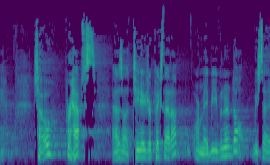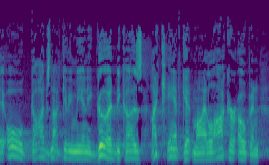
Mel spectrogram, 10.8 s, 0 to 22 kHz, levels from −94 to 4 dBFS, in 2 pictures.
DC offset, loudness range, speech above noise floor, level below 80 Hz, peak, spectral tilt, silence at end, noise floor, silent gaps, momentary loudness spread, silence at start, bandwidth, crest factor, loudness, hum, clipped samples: under 0.1%; 3 LU; 21 dB; -76 dBFS; -10 dBFS; -3.5 dB/octave; 0 s; -53 dBFS; none; 10 LU; 0 s; 18 kHz; 22 dB; -32 LUFS; none; under 0.1%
